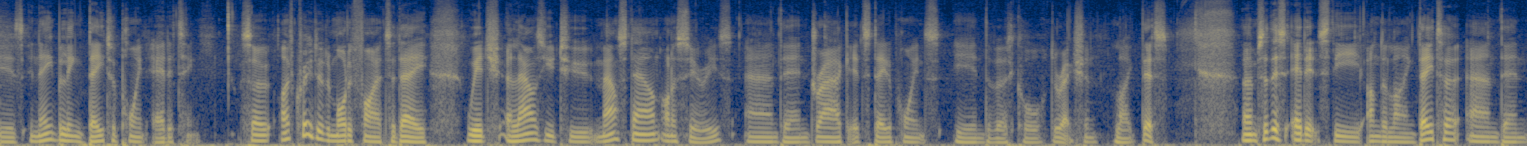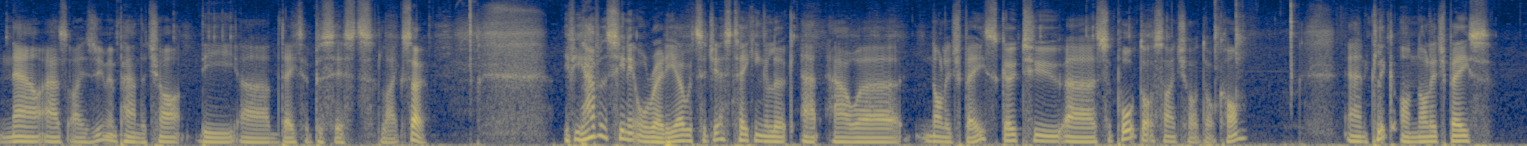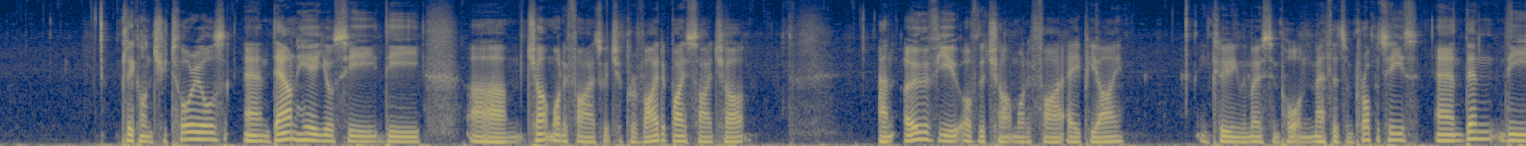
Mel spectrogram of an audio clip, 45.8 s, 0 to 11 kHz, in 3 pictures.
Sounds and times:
Speech: 0:00.0 - 0:11.7, 0:12.4 - 0:19.6, 0:20.9 - 0:27.8, 0:28.7 - 0:30.2, 0:31.6 - 0:38.1, 0:39.3 - 0:41.8, 0:42.4 - 0:45.8.

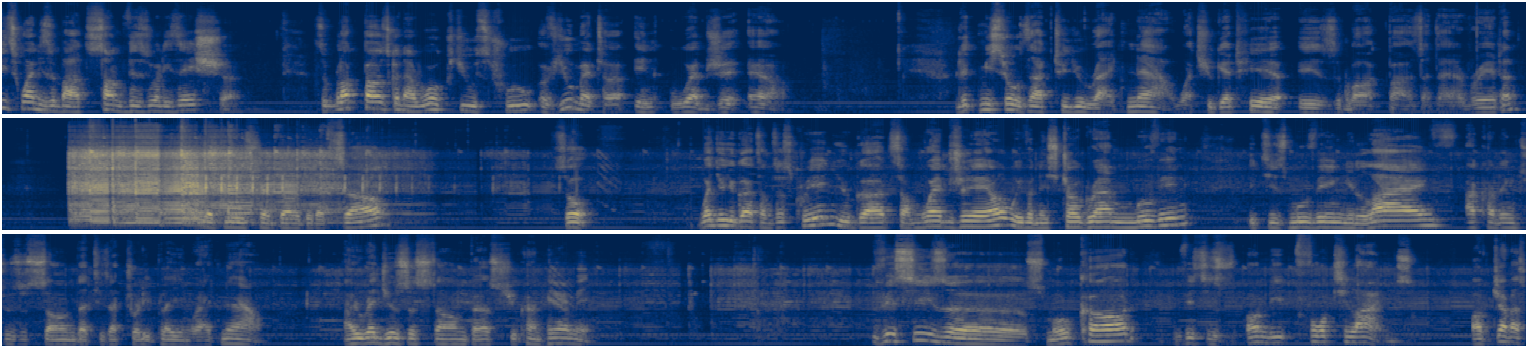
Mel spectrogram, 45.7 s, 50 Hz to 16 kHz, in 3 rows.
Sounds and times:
Speech: 0:00.0 - 0:02.4, 0:03.2 - 0:07.9, 0:09.6 - 0:15.2, 0:17.2 - 0:19.2, 0:20.8 - 0:21.2, 0:22.2 - 0:27.2, 0:27.8 - 0:33.1, 0:34.0 - 0:36.4, 0:39.2 - 0:44.6, 0:45.2 - 0:45.7.

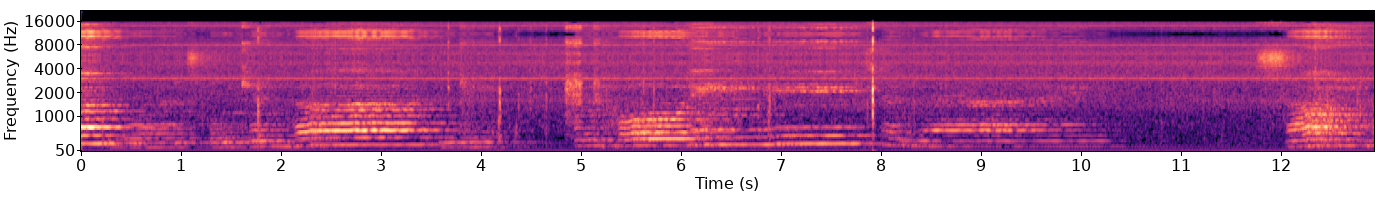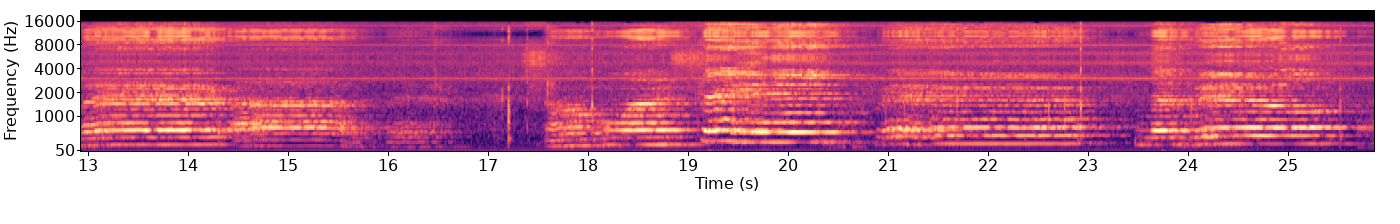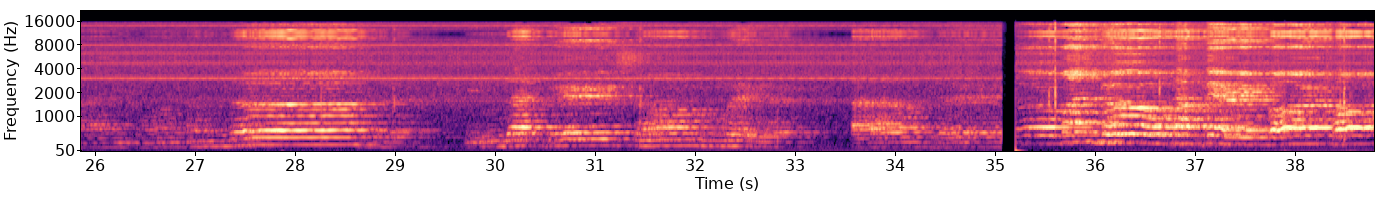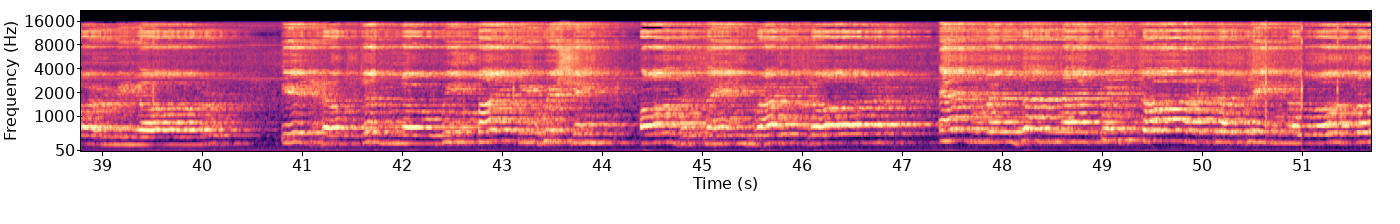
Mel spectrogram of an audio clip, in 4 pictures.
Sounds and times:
Male singing: 0:00.0 - 0:04.3, 0:04.9 - 0:10.3, 0:11.8 - 0:16.8, 0:17.4 - 0:51.6.

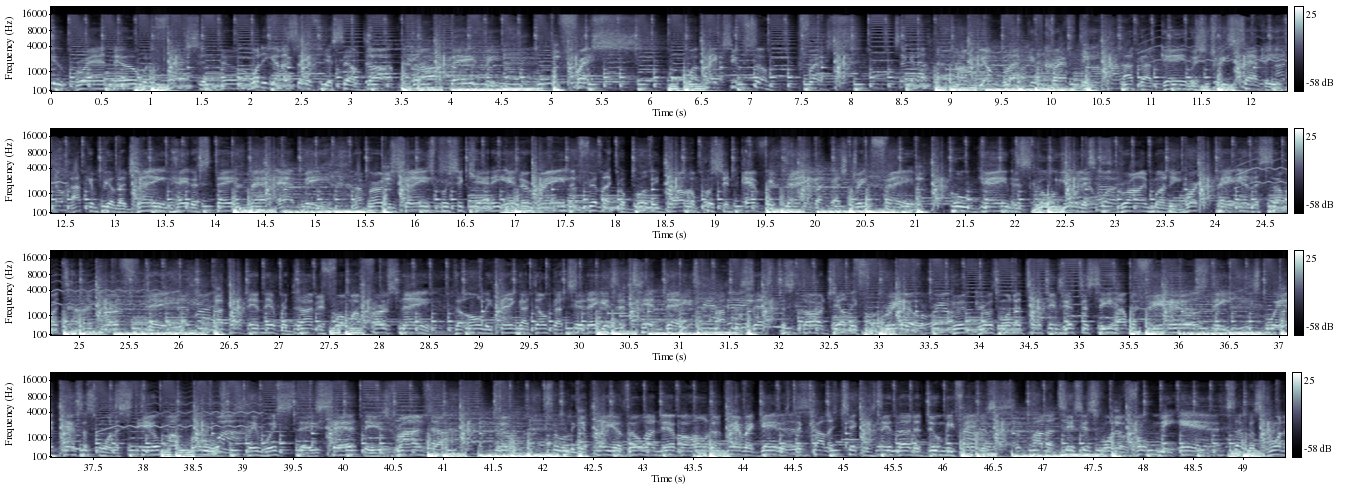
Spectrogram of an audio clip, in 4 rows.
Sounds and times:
Dance music: 0:00.0 - 0:49.4.

